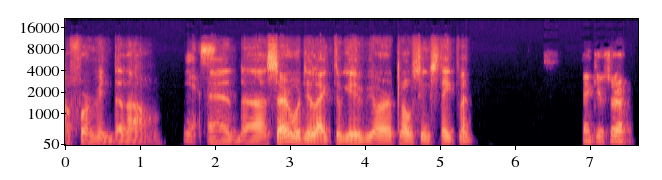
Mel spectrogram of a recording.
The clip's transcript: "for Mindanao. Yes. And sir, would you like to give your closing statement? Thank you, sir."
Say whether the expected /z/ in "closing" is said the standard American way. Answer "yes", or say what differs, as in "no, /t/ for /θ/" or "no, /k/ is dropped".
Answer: no, /s/ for /z/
